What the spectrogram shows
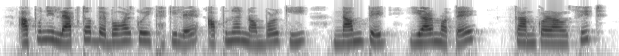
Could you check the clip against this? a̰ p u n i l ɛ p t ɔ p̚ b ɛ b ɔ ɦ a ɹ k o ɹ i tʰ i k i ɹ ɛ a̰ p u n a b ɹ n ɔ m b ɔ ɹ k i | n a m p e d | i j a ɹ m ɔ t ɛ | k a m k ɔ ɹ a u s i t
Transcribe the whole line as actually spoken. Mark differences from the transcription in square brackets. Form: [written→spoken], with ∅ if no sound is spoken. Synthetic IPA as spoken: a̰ p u n i l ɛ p t ɔ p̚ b ɛ b ɔ ɦ a ɹ k o ɹ i tʰ [i→a] k i [ɹ→l] ɛ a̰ p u n a [b→∅] ɹ n ɔ m b ɔ ɹ k i | n a m p e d | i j a ɹ m ɔ t ɛ | k a m k ɔ ɹ a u s i t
